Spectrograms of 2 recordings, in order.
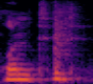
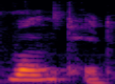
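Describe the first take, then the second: First: The first vowel is a relaxed, neutral schwa. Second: The first vowel is a rounded oh sound. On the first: "with the a lazy vowel" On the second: "or it can be the O noise"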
